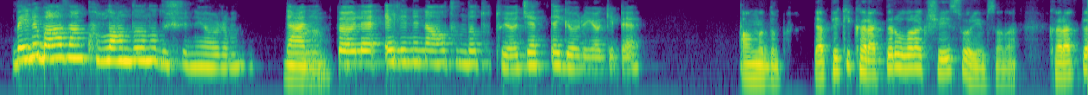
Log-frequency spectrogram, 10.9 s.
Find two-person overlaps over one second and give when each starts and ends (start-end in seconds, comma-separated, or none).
none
